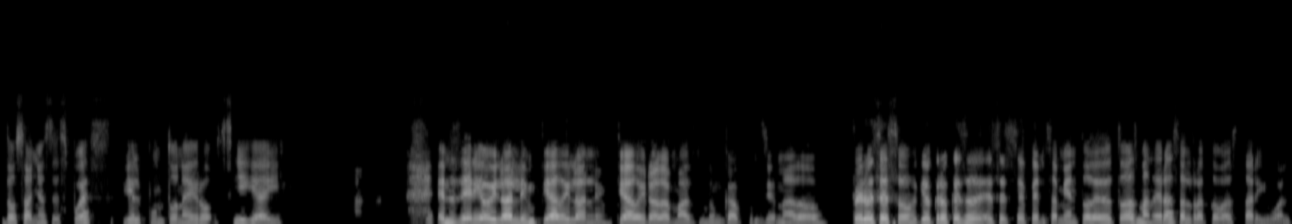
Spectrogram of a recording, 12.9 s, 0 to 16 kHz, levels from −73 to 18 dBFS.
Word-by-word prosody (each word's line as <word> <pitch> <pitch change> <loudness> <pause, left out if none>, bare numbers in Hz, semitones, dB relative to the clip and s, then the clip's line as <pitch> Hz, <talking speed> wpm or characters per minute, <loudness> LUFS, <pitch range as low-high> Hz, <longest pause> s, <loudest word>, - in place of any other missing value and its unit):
2 205 0 -5
años 205 +1 -3
después 220 - -6
y 210 - -4
el 195 -1 -5
punto 195 +1 -9
negro 200 0 -4
sigue 205 -2 -5
ahí. 165 +2 -4 1.5
En 270 +1 +3
serio, 255 -1 +5
y 230 - +6
lo 225 - +6
han 225 +1 +8
limpiado, 240 -4 +3
y 225 - +1
lo 205 -2 +1
han 200 +1 -2
limpiado, 205 0 +2
y - - -2
nada 190 -1 +2
más 190 +2 -6
nunca 195 -1 -6
ha - - -11
funcionado. 175 - -7 0.2
Pero 230 +1 +7
es 260 +3 +5
eso, 215 -5 +3
yo 235 +2 +2
creo 275 +3 +3
que 260 - +2
ese 265 -2 +1
es 230 - -5
ese 250 0 -4
pensamiento 200 -1 -3
de 185 -1 +2
de 210 +2 -1
todas 255 +5 0
maneras 265 0 -1
al 200 -3 -2
rato 190 0 -6
va - - -5
a - - -6
estar - - -7
igual. - - -13
210 Hz, 210 wpm, -23 LUFS, 195-240 Hz, 1.5 s, han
